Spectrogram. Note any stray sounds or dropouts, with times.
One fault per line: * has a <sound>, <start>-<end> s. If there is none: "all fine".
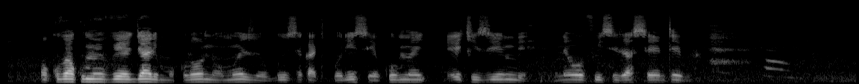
* has a laugh, 7.1-8.1 s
